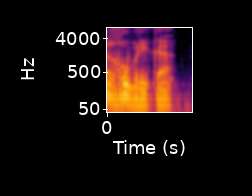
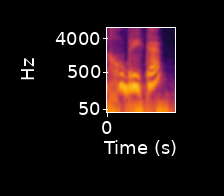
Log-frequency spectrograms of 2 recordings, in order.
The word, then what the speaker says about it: rubrica: A palavra rúbrica com acento no U não está consagrada em português. A palavra é grave, ou seja, o seu acento tónico recai na penúltima sílaba, rubrica, não tem acento, e serve para tudo.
